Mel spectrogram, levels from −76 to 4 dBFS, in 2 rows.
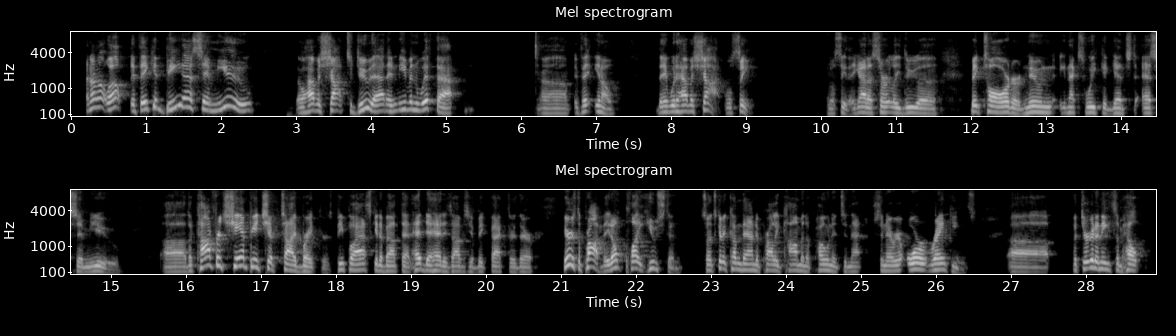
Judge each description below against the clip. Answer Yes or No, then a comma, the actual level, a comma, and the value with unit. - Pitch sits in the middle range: Yes, medium, 150 Hz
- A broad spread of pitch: Yes, wide, 5.9 semitones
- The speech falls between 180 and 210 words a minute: Yes, average, 200 wpm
